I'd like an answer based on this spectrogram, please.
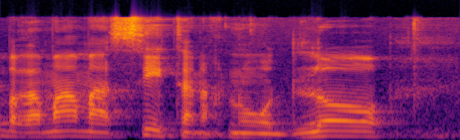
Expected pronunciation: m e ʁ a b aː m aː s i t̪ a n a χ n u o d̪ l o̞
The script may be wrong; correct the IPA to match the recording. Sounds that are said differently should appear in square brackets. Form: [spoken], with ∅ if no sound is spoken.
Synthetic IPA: [b] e ʁ a [m] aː m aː s i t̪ a n a χ n u o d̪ l o̞

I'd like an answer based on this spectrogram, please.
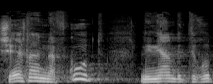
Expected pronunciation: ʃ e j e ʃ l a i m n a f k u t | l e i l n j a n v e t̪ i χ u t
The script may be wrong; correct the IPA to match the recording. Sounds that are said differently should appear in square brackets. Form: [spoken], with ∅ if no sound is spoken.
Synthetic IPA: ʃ e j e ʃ l a [e] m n a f k u t | l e i [∅] n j a n [b] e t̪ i χ u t

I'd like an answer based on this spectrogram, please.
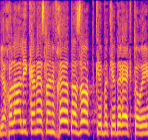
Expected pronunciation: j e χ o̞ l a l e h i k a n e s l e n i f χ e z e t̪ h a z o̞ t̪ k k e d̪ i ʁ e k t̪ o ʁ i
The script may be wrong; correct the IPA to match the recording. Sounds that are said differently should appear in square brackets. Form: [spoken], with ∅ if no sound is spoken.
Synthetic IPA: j e χ o̞ l a l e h i k a n e s l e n i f χ e [ʁ] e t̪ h a z o̞ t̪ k k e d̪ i ʁ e k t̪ o ʁ i

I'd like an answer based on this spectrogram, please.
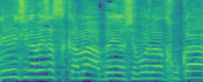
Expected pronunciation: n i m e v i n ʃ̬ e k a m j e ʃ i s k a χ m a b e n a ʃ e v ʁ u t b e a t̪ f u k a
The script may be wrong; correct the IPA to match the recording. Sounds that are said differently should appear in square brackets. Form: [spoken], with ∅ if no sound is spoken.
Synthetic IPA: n i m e v i n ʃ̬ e [ɡ] a m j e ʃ [a] s k a [∅] m a b e n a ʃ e v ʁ [o] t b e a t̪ [χ] u k a

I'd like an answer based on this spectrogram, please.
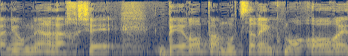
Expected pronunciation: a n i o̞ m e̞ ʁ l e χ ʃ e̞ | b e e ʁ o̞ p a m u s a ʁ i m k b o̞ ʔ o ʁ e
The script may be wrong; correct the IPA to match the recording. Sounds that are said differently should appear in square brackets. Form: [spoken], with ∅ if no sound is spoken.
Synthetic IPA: a n i o̞ m e̞ ʁ l [a] χ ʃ e̞ | b e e ʁ o̞ p a m u [t͡s] a ʁ i m k [m] o̞ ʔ o ʁ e

